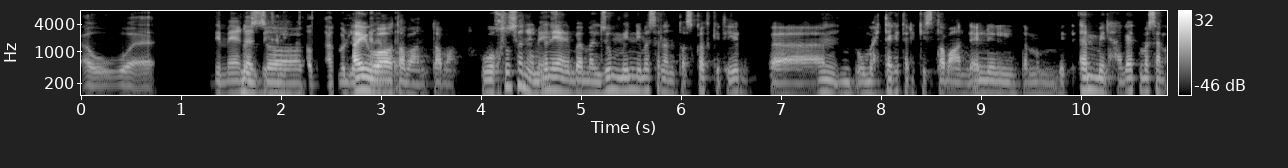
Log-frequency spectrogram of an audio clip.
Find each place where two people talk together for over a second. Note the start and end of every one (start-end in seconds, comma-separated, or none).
1.6-3.2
